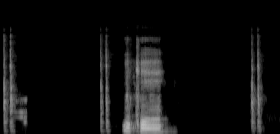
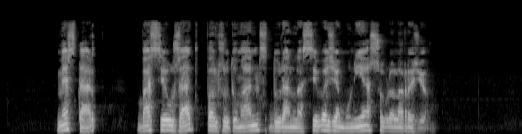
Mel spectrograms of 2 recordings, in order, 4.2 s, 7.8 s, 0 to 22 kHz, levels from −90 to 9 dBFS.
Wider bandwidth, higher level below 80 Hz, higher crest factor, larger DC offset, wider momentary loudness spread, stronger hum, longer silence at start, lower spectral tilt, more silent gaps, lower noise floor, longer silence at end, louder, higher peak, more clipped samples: second, 7.8 kHz vs 11.5 kHz; about the same, -72 dBFS vs -70 dBFS; about the same, 22 dB vs 20 dB; neither; first, 18 LU vs 7 LU; neither; second, 0.05 s vs 0.85 s; first, -6.5 dB/octave vs -4 dB/octave; first, 0.45-0.75 s, 0.93-0.98 s, 1.38-1.49 s vs none; first, under -90 dBFS vs -78 dBFS; second, 0.3 s vs 1.45 s; second, -27 LUFS vs -22 LUFS; second, -10 dBFS vs -4 dBFS; neither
